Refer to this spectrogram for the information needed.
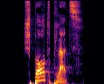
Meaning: sports field
- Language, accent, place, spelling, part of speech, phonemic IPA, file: German, Germany, Berlin, Sportplatz, noun, /ˈʃpɔʁtˌplat͡s/, De-Sportplatz.ogg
